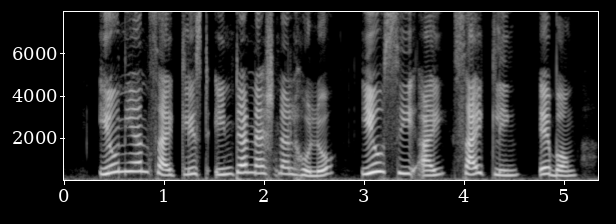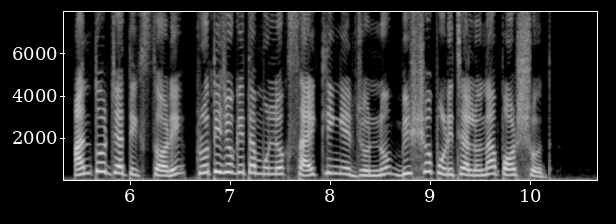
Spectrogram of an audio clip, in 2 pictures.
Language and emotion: Bengali, neutral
